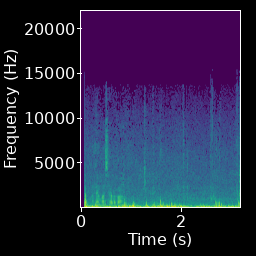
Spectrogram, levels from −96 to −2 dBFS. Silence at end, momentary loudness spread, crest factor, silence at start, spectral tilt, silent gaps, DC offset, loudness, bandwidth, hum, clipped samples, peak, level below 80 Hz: 0 s; 6 LU; 16 dB; 0.05 s; -8 dB/octave; none; under 0.1%; -19 LUFS; 9 kHz; none; under 0.1%; 0 dBFS; -18 dBFS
